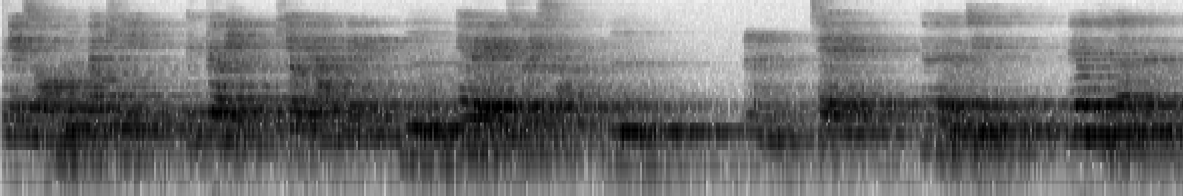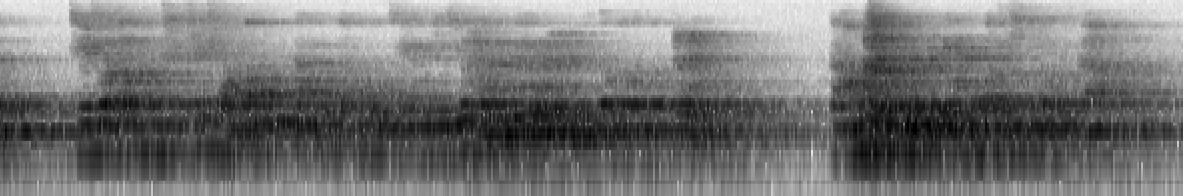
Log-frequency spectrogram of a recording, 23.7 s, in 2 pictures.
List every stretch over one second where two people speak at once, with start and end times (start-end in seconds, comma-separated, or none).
16.4-17.6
